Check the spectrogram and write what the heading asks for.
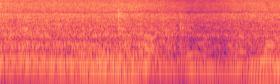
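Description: Jeep Cherokee's engine revving hard under load as it climbs a rocky creek-bed ledge. It is held high, eases off briefly past the middle, then rises again at the end.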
